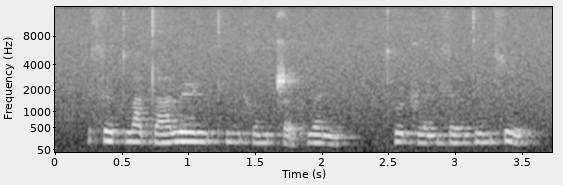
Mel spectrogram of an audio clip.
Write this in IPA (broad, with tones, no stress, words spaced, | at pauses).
sɹ̩˥˧t̪wä˥˩ t̪ä˧˥ɻɻ̩˥y˨n t̪ʰi˥ŋxʊ˧˥ŋʈ͡ʂɤ̰˨˩xwə˥˩n | t̪ʰu˥ʈ͡ʂwə˧˥nsɹ̩˧˥ t̪i˧˥nsu˥˩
